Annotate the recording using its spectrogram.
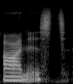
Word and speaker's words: honest: I'm a little skeptical on this point, to be honest. To be honest, 这边的 honest 记得 H 不用发音哦，然后 O 是念 R 的音 R.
